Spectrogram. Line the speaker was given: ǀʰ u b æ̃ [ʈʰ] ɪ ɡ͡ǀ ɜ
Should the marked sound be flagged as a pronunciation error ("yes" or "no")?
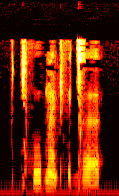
no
